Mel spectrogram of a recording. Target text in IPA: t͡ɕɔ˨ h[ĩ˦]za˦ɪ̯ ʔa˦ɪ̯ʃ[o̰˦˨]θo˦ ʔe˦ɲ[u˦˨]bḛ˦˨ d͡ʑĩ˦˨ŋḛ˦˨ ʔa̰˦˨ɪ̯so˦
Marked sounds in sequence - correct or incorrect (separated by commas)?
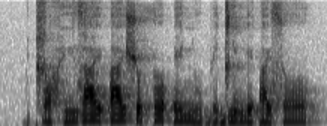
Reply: incorrect, correct, incorrect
